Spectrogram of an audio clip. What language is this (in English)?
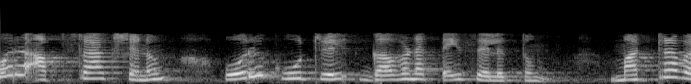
Tamil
